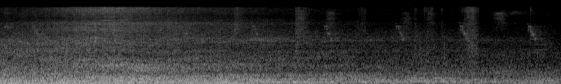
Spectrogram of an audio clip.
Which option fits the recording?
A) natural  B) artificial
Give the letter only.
A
